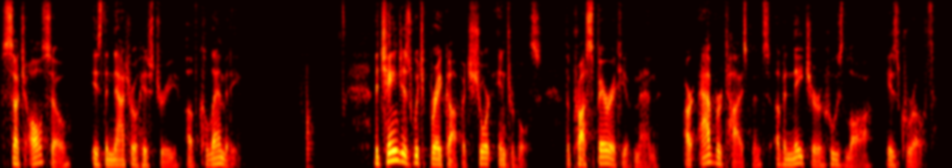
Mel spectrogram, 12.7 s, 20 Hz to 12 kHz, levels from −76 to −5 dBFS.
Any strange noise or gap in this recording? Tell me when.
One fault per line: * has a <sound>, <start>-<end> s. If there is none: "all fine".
* has a thud, 4.0-4.2 s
